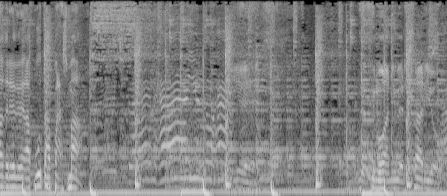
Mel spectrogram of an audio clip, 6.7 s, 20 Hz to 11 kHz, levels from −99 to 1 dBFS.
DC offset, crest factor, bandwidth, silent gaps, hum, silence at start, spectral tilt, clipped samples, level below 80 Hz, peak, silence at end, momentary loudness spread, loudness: under 0.1%; 16 dB; 11 kHz; none; none; 0 s; -3 dB/octave; under 0.1%; -28 dBFS; -2 dBFS; 0 s; 4 LU; -18 LUFS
